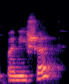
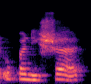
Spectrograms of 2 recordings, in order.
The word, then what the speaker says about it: Upanishad: And this word Upanishad is divided into 3 syllables. Upa, Ni, and Sad. So Upa and that Sad becomes Shat.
